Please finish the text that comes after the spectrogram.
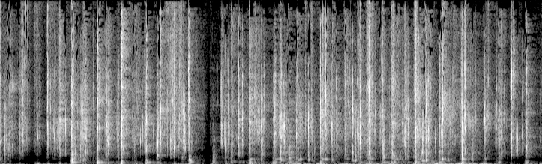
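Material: Plastic.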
